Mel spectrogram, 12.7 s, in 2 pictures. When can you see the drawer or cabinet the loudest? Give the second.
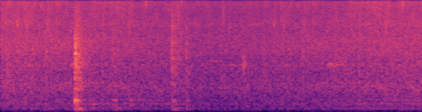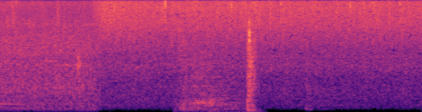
1 s.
